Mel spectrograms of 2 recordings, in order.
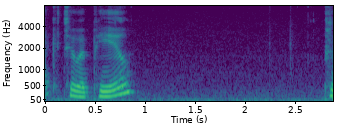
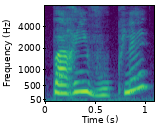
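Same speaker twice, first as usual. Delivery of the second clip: higher, louder rising questions; asking question; 5 semitones higher, 6 dB louder than usual. Shown as a demonstration. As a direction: offer each question brightly to a guest.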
